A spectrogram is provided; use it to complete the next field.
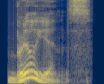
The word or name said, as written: brilliance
